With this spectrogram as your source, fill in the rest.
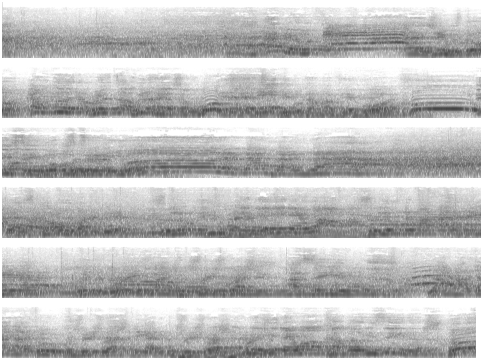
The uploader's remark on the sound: Live At The Casino - The Late Show! In the second of two sold out shows in Mashantucket, Connecticut at the Foxwoods Resort and Casino. This crowd is def one of the livest and diverse.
